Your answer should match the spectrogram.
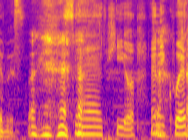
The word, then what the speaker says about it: Sergio: Sergio, any questions? Am I saying it right? Perfect.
